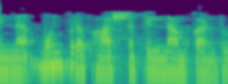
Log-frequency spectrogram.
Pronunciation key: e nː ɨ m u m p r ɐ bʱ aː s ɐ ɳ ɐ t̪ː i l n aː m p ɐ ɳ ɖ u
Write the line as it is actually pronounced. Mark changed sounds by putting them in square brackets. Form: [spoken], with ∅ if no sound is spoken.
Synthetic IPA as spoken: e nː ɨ m u [n] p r ɐ bʱ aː [ʂ] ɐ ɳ ɐ t̪ː i l n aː m [k] ɐ ɳ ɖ u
